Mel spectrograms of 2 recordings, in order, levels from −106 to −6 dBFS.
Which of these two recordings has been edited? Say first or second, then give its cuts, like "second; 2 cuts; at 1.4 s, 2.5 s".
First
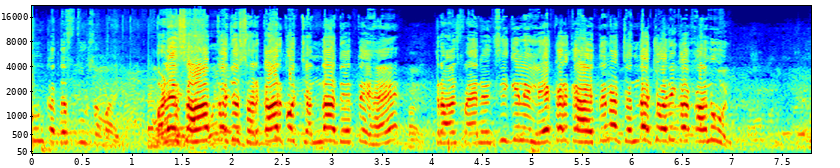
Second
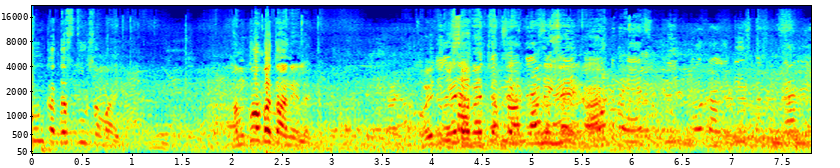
first; 1 cut; at 1.0 s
